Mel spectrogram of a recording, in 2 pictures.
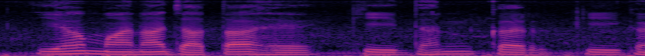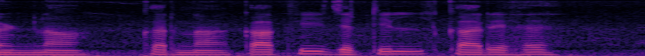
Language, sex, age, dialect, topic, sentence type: Hindi, male, 25-30, Garhwali, banking, statement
